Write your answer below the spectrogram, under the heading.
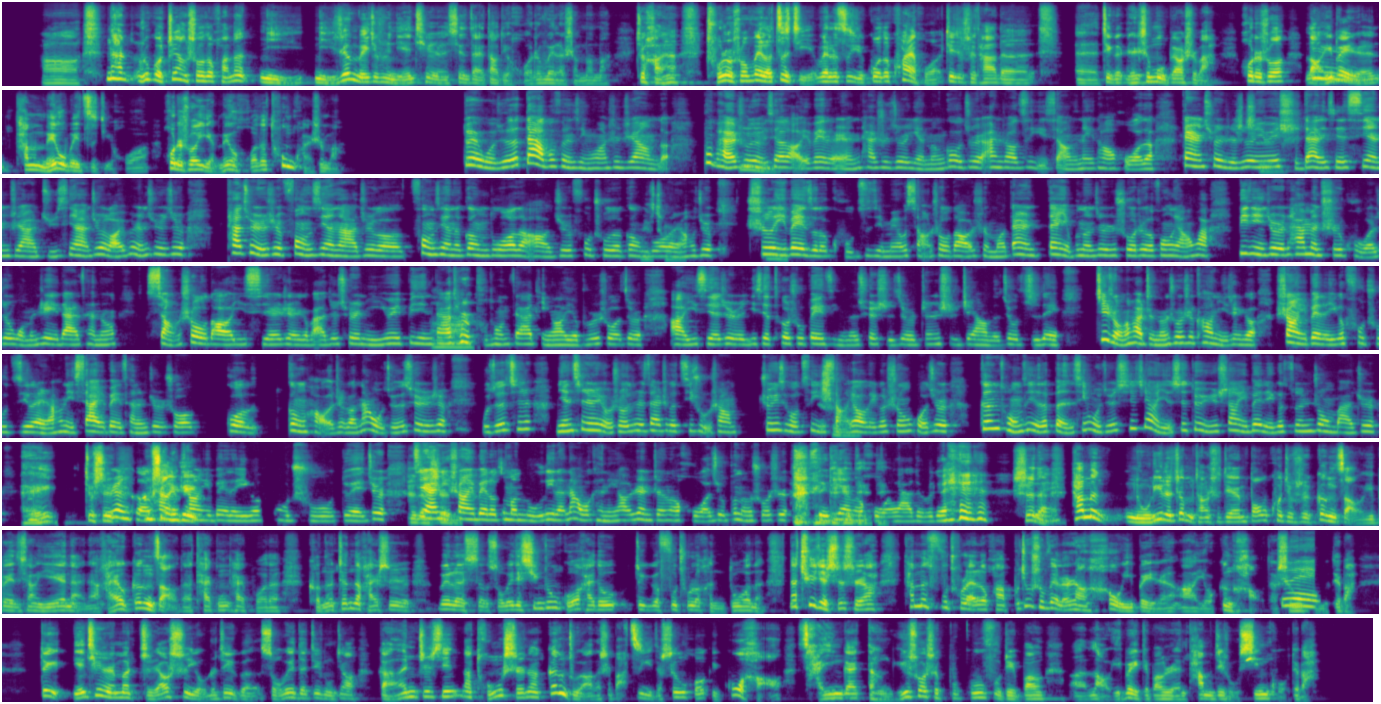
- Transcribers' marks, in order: teeth sucking; teeth sucking; laughing while speaking: "都是"; other background noise; chuckle; laughing while speaking: "对 对 对"; chuckle; teeth sucking
- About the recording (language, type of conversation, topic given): Chinese, podcast, 你怎么看代际价值观的冲突与妥协?
- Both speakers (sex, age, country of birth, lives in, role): female, 20-24, China, Sweden, guest; male, 55-59, China, United States, host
